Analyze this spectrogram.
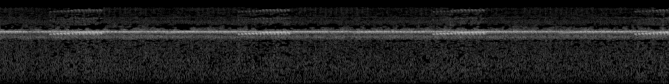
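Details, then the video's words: A steady high-pitched insect trill that swells and fades gently about once every second or two over an unbroken ringing tone. "Sound · Nature Sound of nature sounds scenery L · insect"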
